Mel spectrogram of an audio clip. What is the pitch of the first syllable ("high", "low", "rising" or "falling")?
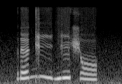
rising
